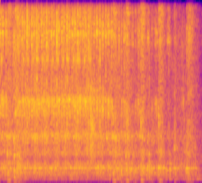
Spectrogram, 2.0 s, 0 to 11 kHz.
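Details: Microcosm Eachine M90 hit-and-miss model engine with new softer springs: light even mechanical ticking and clatter coasting between firings at about 45 to 49 hits per minute; smooth and healthy.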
